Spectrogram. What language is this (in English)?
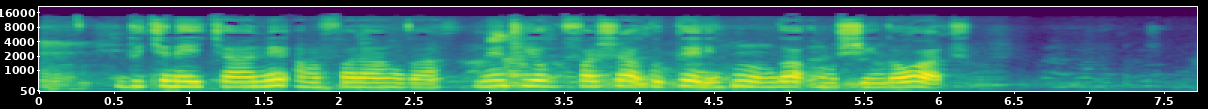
Kinyarwanda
